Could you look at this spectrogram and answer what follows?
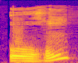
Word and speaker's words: aurons: Okay, nous aurons. Final S not pronounced. O and N together, nasal. On.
